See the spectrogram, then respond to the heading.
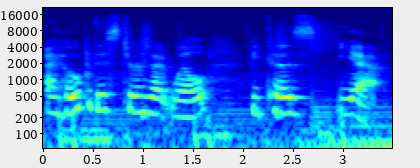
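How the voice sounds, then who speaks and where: Audible room echo surrounds the woman's voice. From Netherlands. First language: Dutch. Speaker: illustrator and YouTuber. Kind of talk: casual chat while drawing.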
